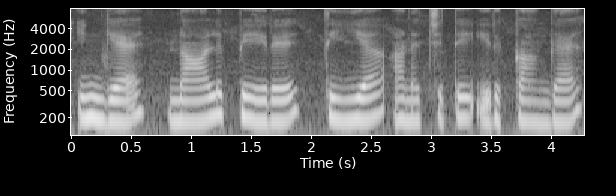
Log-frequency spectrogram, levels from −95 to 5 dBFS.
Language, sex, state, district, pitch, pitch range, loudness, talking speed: Tamil, female, Tamil Nadu, Nilgiris, 190 Hz, 180-205 Hz, -15 LUFS, 85 wpm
